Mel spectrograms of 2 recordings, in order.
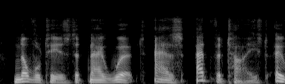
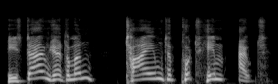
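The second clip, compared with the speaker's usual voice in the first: rallying call; 11 semitones higher than usual. Acted. Rallying the old boys.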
